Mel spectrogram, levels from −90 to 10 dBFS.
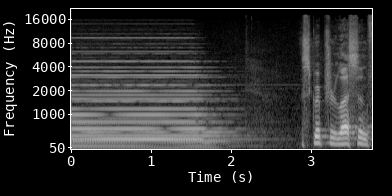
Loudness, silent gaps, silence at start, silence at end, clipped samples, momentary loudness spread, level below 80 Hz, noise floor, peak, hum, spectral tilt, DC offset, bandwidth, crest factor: -24 LUFS; none; 0 s; 0 s; under 0.1%; 17 LU; -52 dBFS; -55 dBFS; -4 dBFS; none; -4 dB/octave; under 0.1%; 18 kHz; 20 dB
